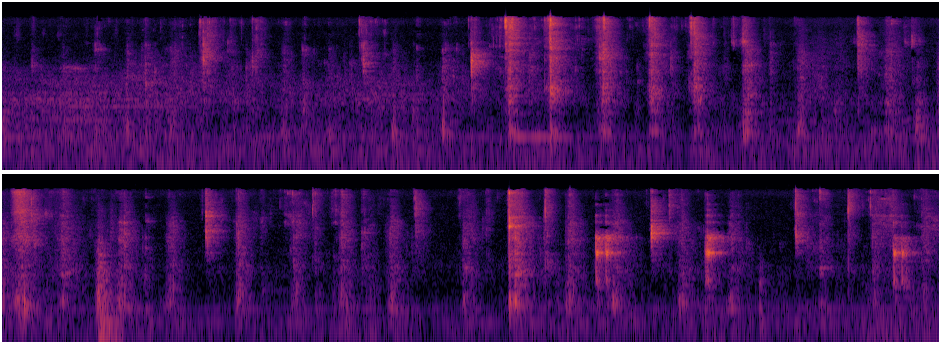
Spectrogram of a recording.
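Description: Close-up eating sounds: a person chewing and smacking their lips, a run of soft wet clicks a few a second. A brief low hum of the voice comes about ten seconds in.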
